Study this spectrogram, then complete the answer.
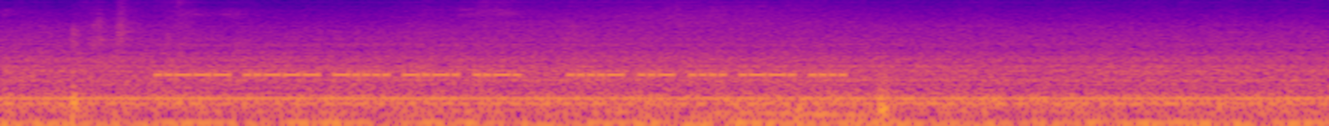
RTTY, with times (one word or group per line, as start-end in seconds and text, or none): none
